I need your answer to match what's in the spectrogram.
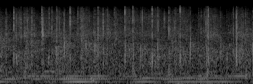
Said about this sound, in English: Someone give God a hand clap for that.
